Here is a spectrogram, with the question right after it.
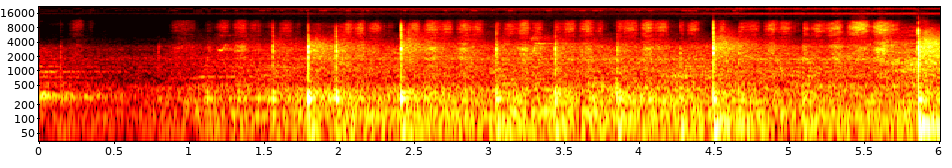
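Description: Chalk or marker tapping and scratching across a classroom board during a class 10 English lecture, a series of sharp taps and strokes at close range over steady room noise.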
